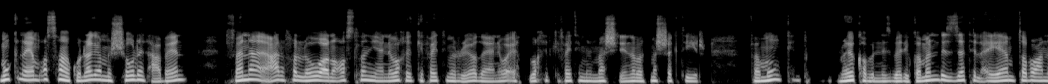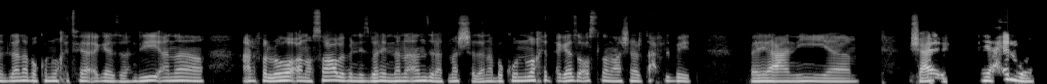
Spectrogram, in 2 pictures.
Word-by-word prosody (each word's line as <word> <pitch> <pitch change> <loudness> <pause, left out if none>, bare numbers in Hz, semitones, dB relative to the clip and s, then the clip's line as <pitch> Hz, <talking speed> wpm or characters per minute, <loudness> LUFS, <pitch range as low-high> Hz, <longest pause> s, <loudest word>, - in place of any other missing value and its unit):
ممكن 220 +4 +2
أيام 205 0 +3
أصلًا 230 -1 +3
هاكون 175 -1 +1
راجع 215 +2 +4
من 200 - +1
الشُّغل 200 +4 +2
تعبان، 160 +8 0 0.4
فأنا 195 +5 +3 0.2
عارفة 195 0 +1
اللي 175 -2 +2
هو 185 0 +5
أنا 170 +1 +1
أصلًا 205 +2 -1
يعني 160 -2 -1
واخد 180 -1 +1
كفايتي 175 +1 -3
من 160 - +1
الرياضة، 155 +2 0
يعني 140 +1 -3
وا 160 - 0
واخد 155 - -4
واخد 160 +4 -4
كفايتي 165 +2 -3
من 160 - 0
المشي، 155 -2 -1
لإن 145 +3 -1
أنا 155 -1 +2
باتمشى 165 +1 -2
كتير، 150 -3 -6 0.4
فممكن 195 +5 0
تبقى - - -22 0.2
مُرهقة 170 +2 +3
بالنسبة 150 0 -1
لي، 145 - 0
وكمان 175 +8 +2
بالذات 190 -1 0
الأيام 160 +6 +2
طبعًا 175 -2 +1
اللي 160 +2 -1
أنا 175 +1 +1
باكون 165 0 -2
واخد 160 -1 -3
فيها 165 -2 -2
إجازة، 145 -3 -3
دي 170 +2 +1
أنا 170 -1 0 0.4
عارفة 165 +1 -2
اللي 160 +1 +3
هو 180 +2 +5
أنا 155 -3 -1
صعب 185 +3 +1
بالنسبة 155 -2 0
لي 170 - +2
إن 160 -1 0
أنا 165 +1 0
أنزِل 170 -3 +1
أتمشى، 150 -1 -2
ده 130 - -3
أنا 145 +3 -3
باكون 160 +3 -2
واخد 185 +1 0
إجازة 165 +1 -1
أصلًا 170 -1 -3
علشان 150 +2 -2
أرتاح 150 -2 -5
في - - -23
البيت، 155 -4 -3 0.6
فيعني 150 0 +1 0.8
مش - - +1
عارف 155 -2 +4 0.3
هي 170 0 +4
حلوة. 175 -11 +4
165 Hz, 210 wpm, -20 LUFS, 155-180 Hz, 0.8 s, هو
